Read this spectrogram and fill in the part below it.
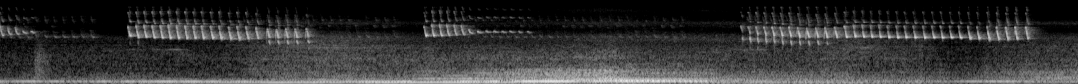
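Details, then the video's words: Asian pied starling singing canary imitations in the cililin style, suited as a master tutor for other birds: bursts of rapid, buzzy, high trills lasting one to three seconds, separated by short pauses, over a steady low hum. "jalak suren isian kenari cililin cocok buat masteran"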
